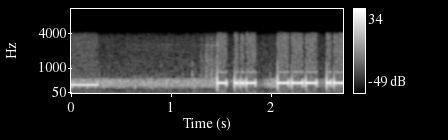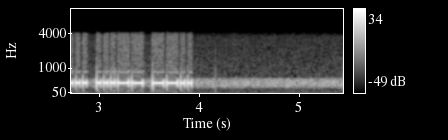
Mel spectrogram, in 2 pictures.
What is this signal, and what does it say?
Morse code, heard as a keyed tone, about 34 wpm, 440 Hz. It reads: TU OL3Z
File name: CQWWCW2021 / OL3Z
